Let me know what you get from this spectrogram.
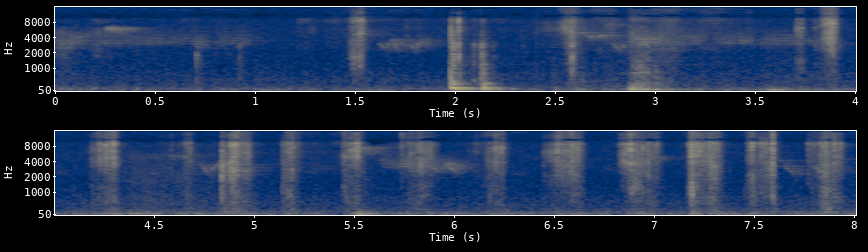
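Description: A bird chirping in short, sharp repeated notes, about three or four a second over the second half, with two short handling noises about two and three seconds in.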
